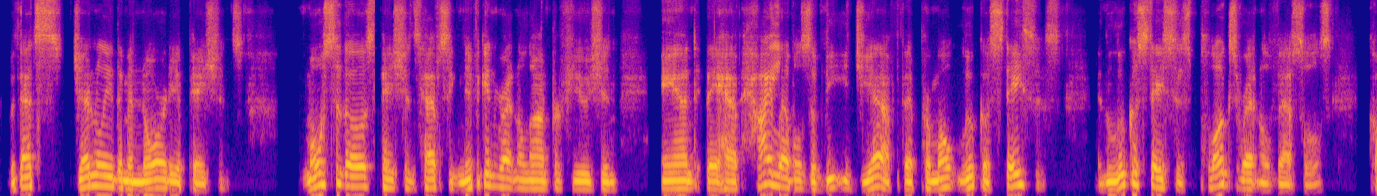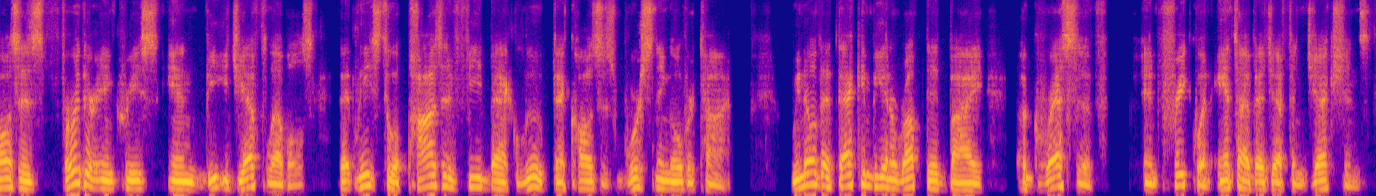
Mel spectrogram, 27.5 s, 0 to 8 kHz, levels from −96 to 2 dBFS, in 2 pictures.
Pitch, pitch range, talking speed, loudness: 135 Hz, 120-180 Hz, 140 wpm, -15 LUFS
